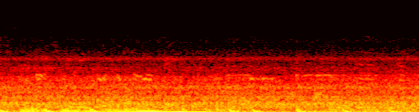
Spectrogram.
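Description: Low, steady vehicle rumble heard from inside a car's cabin while it waits in traffic, with some low drifting hum.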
